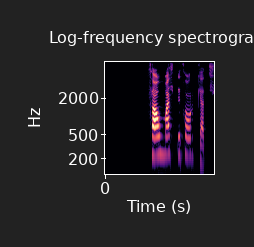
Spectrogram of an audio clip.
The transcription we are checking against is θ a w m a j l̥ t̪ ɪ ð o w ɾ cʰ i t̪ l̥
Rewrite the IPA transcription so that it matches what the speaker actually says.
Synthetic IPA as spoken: θ a w m a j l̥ t̪ ɪ θ o w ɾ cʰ ɛ t̪ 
